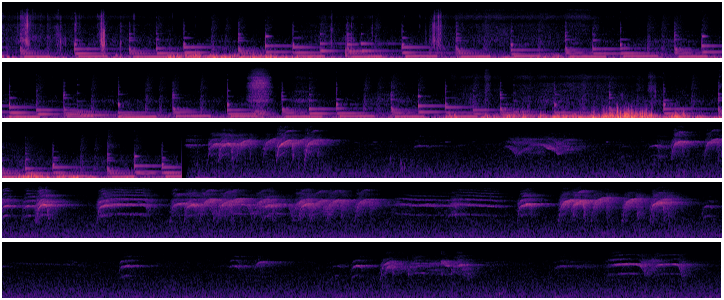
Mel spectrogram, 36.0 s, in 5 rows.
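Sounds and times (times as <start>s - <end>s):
small birds chirping: 16.3s - 35.9s.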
